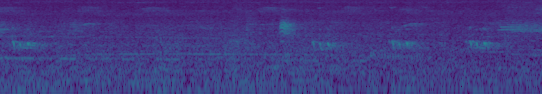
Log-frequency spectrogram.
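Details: Blue-throated barbet (bosonto bouri) giving a few throaty, rattling notes spaced roughly a second apart. Faint higher bird chirps and constant low-frequency background noise are also present.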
